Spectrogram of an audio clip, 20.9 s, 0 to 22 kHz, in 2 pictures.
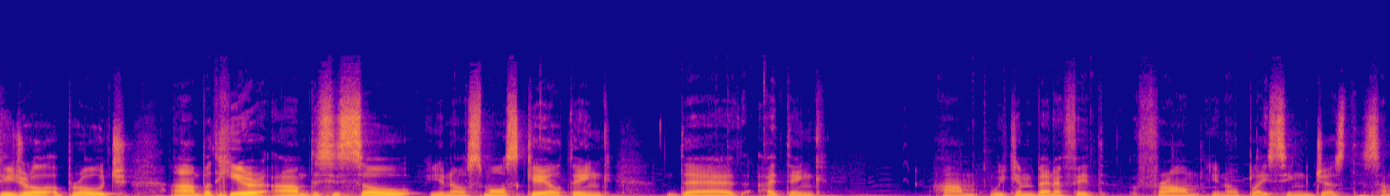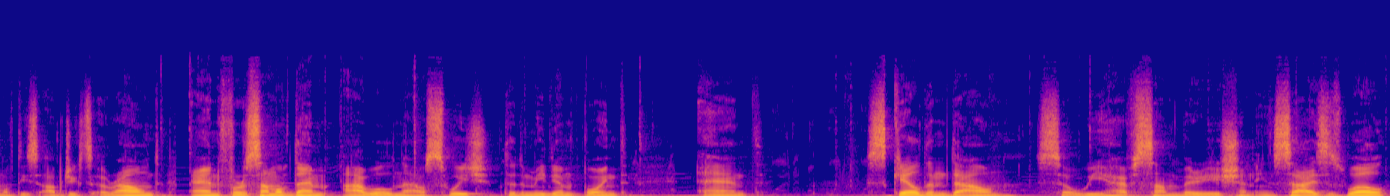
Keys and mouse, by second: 1.5 alt+d, 3.2 click, 3.9 alt+d, 5.2 click, 5.6 alt+d, 7.1 drag, 7.7-8.0 shift+middle drag, 11.5 alt+d, 11.7 Escape, 11.7 ctrl+z, 11.7 s, 11.7 alt+d, 12.7-13.4 drag, 13.4 ., 15.2 s, 16.5 click, 16.9 alt+d, 18.4 alt+d, 20.0 alt+d.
